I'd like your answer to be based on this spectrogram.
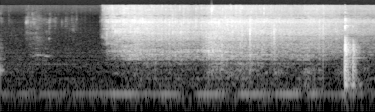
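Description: After a quiet start, cooled oil is poured into spiced chopped mango pickle and mixed in, giving a sudden wet rushing hiss, then a steady noise with scattered scraping and one sharp clatter near the end.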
